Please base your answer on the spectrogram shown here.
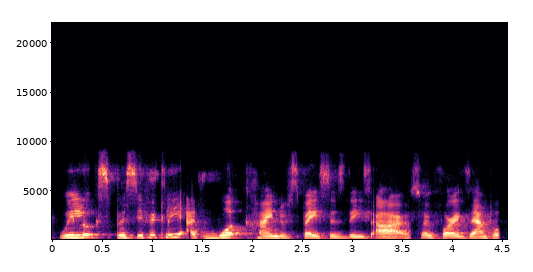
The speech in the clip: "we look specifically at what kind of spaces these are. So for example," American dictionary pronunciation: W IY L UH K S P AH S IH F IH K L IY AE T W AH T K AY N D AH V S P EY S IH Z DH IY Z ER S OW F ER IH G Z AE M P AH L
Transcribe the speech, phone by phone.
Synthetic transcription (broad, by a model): W IY L UH K S P AH S IH F IH K L IY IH T W AH T K AY N D AH V S P EY S IH Z DH IY Z ER S OW F ER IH G Z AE M P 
